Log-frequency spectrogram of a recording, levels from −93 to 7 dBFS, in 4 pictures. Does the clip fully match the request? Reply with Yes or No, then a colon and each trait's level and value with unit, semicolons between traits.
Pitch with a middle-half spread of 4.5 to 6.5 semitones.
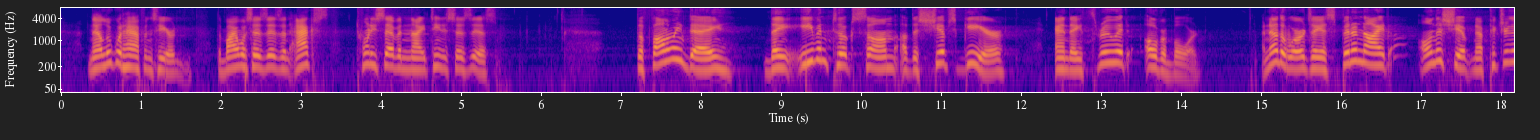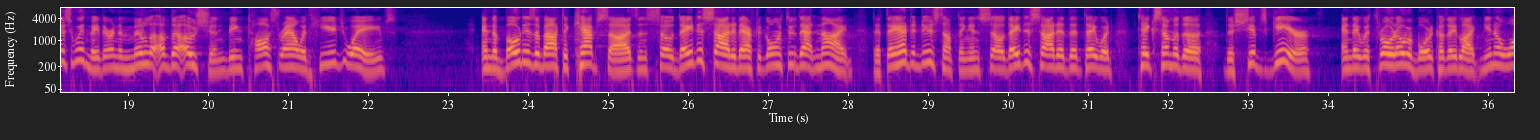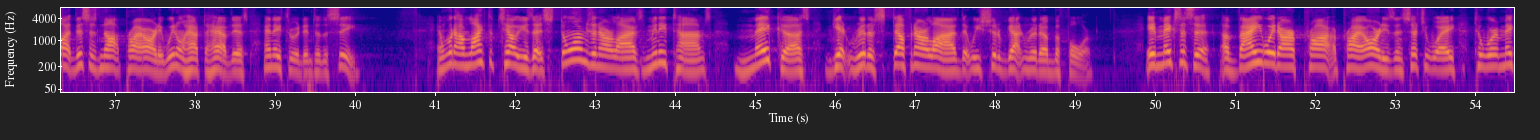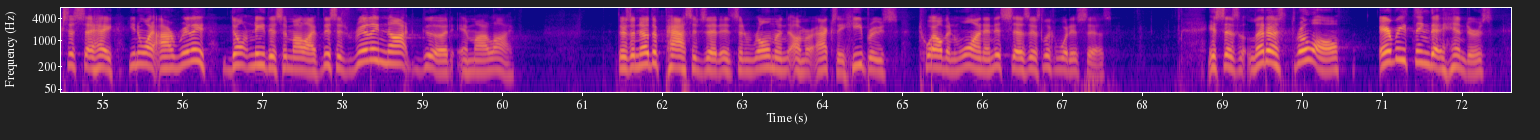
Yes: average, 5.0 semitones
